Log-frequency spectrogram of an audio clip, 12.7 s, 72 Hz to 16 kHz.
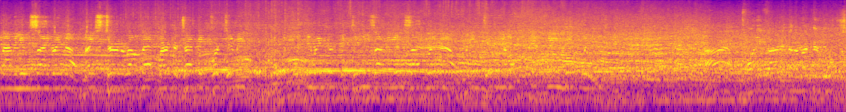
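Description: Racing outboard engines of Formula 1 tunnel-hull powerboats running at full speed, several at once. Their pitch rises and falls as the boats pass and swing through the turns.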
